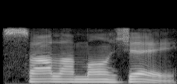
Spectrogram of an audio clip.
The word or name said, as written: salle a manger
